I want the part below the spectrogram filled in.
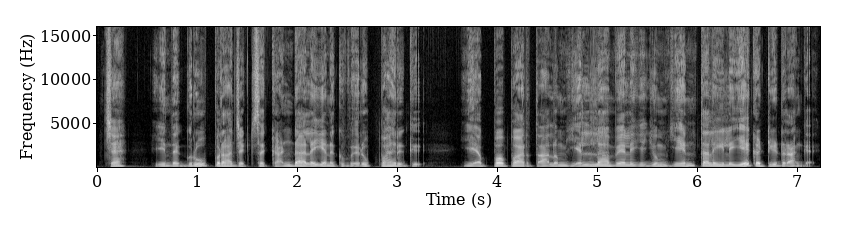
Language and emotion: Tamil, disgusted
